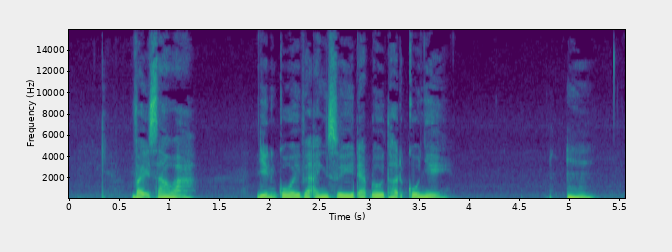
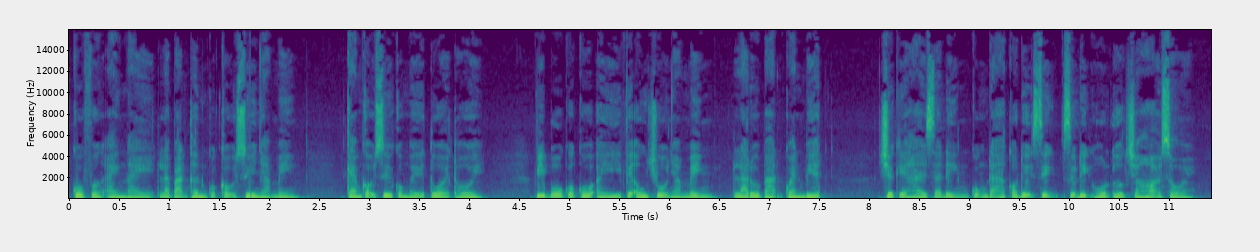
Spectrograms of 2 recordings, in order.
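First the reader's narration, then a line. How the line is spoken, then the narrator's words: Very soft, sad whisper. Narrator (Vietnamese): Cô Anh nghe tôi nói vậy thì càng buồn hơn, thủ thỉ thật nhỏ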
